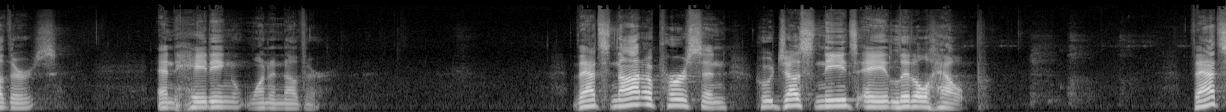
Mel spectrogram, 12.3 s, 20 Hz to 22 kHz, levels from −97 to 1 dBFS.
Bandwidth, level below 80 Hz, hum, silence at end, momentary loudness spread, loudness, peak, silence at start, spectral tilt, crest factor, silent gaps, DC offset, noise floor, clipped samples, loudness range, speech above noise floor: 18 kHz; -78 dBFS; none; 0 s; 15 LU; -21 LUFS; -2 dBFS; 0 s; -4 dB/octave; 22 dB; none; under 0.1%; -70 dBFS; under 0.1%; 10 LU; 48 dB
